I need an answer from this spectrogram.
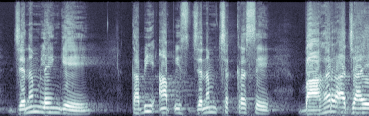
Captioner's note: hindi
